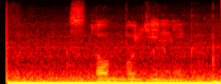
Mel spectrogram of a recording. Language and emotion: Russian, neutral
